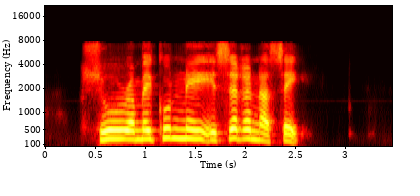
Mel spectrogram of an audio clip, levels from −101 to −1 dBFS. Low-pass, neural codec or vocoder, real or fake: 7.2 kHz; codec, 16 kHz, 1 kbps, X-Codec, HuBERT features, trained on LibriSpeech; fake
